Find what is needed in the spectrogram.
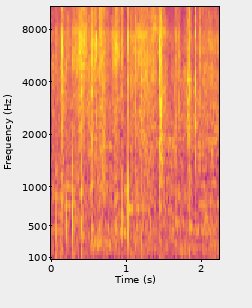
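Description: Plastic candy packaging crinkling as it is handled, a run of small irregular clicks and crackles.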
